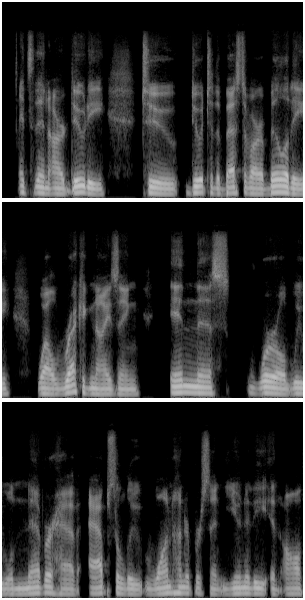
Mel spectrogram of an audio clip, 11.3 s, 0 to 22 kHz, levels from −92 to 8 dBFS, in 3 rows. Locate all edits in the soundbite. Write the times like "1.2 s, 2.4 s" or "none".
none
